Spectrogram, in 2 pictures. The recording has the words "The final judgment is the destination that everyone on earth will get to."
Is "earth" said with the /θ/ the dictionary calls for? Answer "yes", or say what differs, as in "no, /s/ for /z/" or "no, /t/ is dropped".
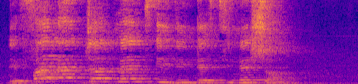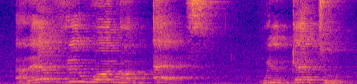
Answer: no, /s/ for /θ/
